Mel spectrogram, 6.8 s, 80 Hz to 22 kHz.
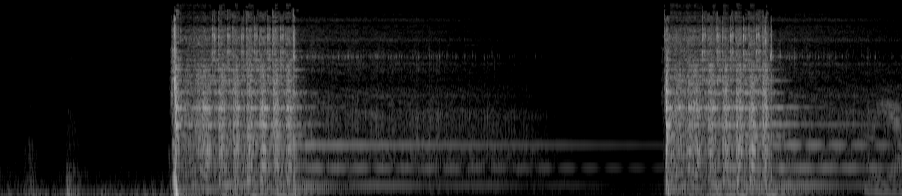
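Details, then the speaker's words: Ford 351 Cleveland 409ci engine on a run stand, starter on a Dark Horse Mustangs 164-tooth bracket without bell housing; two short harsh cranking bursts with metallic gnash, starter not meshing because 7/16 bracket holes on 9/16 bolts leave slop; shim planned as fix. "So I try to find some metal here because what I'm going to do is try to build a shim for that bolt, since the holes on the bracket, these holes on the bracket are like 7/16 by 14, and what I'm trying to put the starter on is 9/16, and that little bit of slop is causing an issue."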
